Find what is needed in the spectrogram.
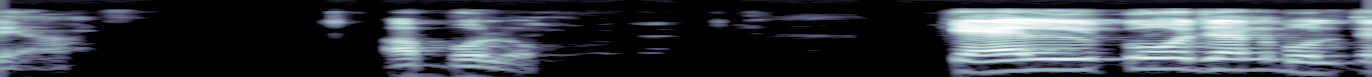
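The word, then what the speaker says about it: chalcogen: अब बोलो, कैल्कोजन बोलते हैं इसको ना, चैल्को नहीं बोलते, स्पेलिंग याद कर लो भले, चैल्को से, इसका एच साइलेंट है, इसको बोलते हैं कैल्कोजन।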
